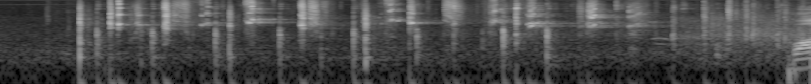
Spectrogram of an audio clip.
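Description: A table tennis ball clicks rapidly back and forth off paddles and the table.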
